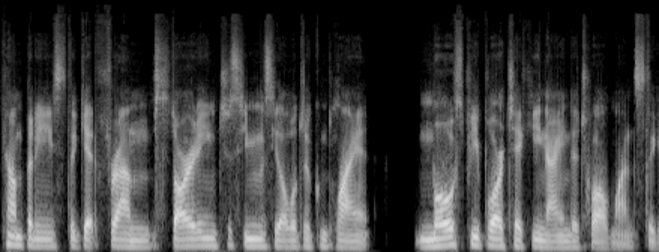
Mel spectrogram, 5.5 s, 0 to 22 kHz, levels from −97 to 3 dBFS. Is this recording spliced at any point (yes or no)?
no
